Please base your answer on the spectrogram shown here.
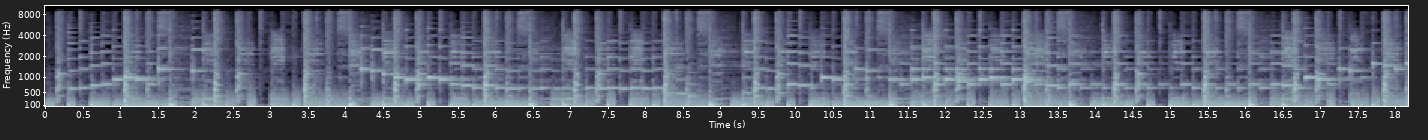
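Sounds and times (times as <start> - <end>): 
piano fusion electronica music: 0.0 - 18.1.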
